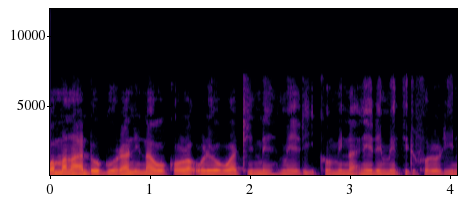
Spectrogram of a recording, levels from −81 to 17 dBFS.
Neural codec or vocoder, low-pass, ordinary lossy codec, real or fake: codec, 16 kHz, 2 kbps, FunCodec, trained on LibriTTS, 25 frames a second; 7.2 kHz; none; fake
